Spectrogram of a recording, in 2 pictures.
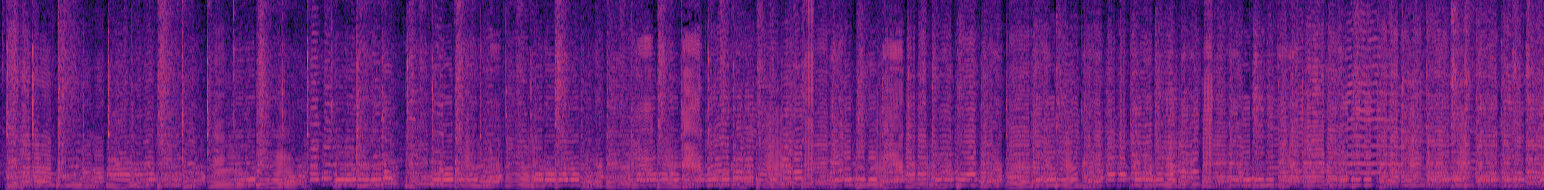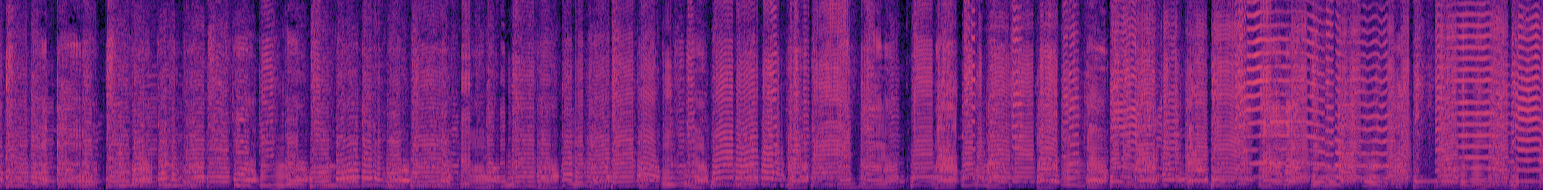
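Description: Street brass band playing live and loud: sousaphone bass line, trombone, trumpet, and baritone and tenor saxophones over a snare drum beat.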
